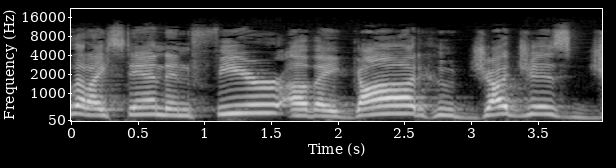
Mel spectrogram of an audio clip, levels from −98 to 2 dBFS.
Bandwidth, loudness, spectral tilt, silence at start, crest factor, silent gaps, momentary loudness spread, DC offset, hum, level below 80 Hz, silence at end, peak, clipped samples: 12.5 kHz; -20 LUFS; -3.5 dB/octave; 0 s; 14 dB; none; 11 LU; under 0.1%; none; -70 dBFS; 0 s; -6 dBFS; under 0.1%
